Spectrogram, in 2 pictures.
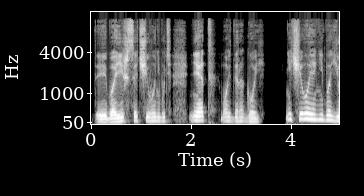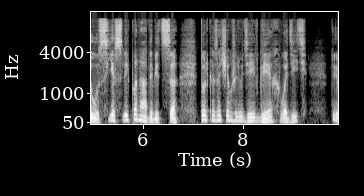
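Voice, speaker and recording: A man reading an audiobook voices a gentle young village girl who speaks softly and earnestly. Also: medium pitch, no room sound, studio quality, natural voice.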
